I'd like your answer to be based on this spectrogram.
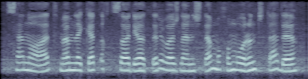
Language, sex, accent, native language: Uzbek, female, Toshkent shahri, Uzbek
